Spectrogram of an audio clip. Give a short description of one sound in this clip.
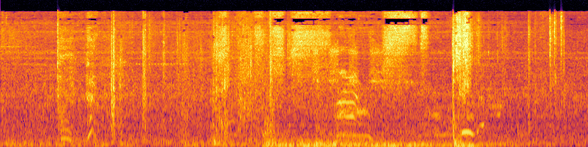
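A body thumps heavily onto hard ground.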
